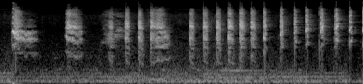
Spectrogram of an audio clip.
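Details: Long-tailed shrike sound used as a lure to make cage birds call: a few harsh, scratchy notes, then an evenly paced series of short bright chips.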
